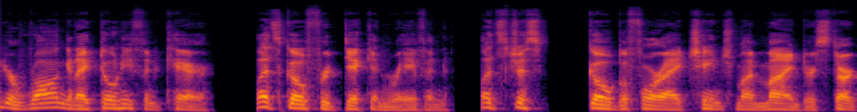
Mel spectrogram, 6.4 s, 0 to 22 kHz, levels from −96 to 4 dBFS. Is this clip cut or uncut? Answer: cut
